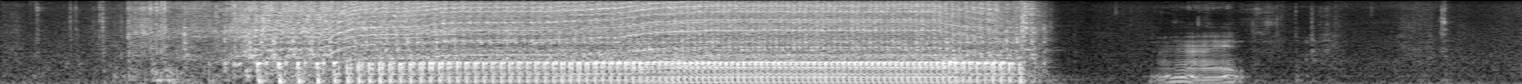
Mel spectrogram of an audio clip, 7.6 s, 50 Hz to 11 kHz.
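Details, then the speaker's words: Homelite XL-123 chainsaw, carb cleaned, test-run with a drill after ignition work with flywheel refitted: high two-stroke buzz about four seconds, pitch wavering, then drops off; uneven running, ageing coil suspected, not confirmed. "a little less consistent than i'd like to see but i know what it'll look like on a spark plug"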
